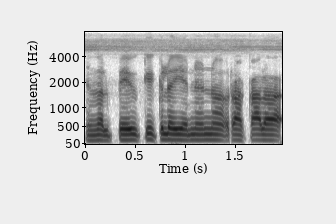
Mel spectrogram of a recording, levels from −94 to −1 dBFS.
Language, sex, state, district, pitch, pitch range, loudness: Telugu, male, Andhra Pradesh, Krishna, 145 Hz, 140-145 Hz, -18 LUFS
